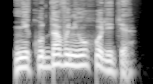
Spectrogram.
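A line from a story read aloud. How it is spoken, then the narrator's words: Sharp. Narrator (Russian): резко сказал я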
